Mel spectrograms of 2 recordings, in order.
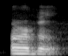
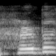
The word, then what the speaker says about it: herbal: this as honest air herbal it is not a herbal tea it is herbal tea so now let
